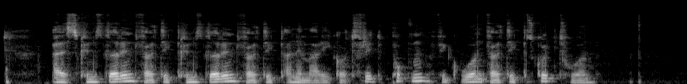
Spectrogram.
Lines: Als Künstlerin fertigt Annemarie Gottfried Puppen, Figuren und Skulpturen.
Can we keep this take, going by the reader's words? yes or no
no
